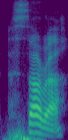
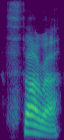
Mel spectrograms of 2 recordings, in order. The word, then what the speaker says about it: thorough: Another one that I could throw in with though is thorough, thorough. Thorough actually is an unvoiced TH, so with the tongue between the lips again, but only just made by the mouth, no voice involved.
